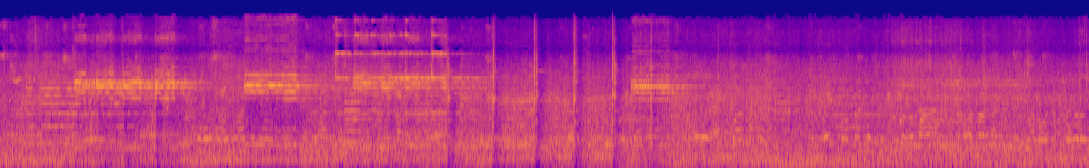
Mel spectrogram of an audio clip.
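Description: Busy street-market din: voices, passing vehicles and short horn toots now and then, with a few sharp knocks around the middle.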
